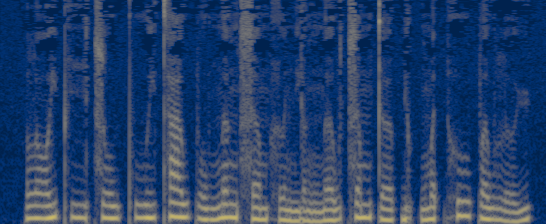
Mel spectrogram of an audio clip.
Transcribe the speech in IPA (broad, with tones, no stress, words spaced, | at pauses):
lɔː˨˥jpʰiː˨ t͡so˧wpʰuː˧j t̪ʰaː˥wpo˨w n̪ɐ˥ŋ sɐ˨mhɵ˨˩n jɐ˨˩ŋn̪ɐ˨˥wt͡sɐ˥m t̪œː˧p̚jʊ˧k̚mɐ˥t̚ huː˥pɐ˧w lɵ˨˥ɥ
